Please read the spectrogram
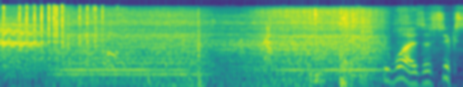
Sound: sounds of machinery

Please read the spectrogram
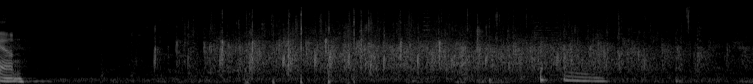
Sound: applause

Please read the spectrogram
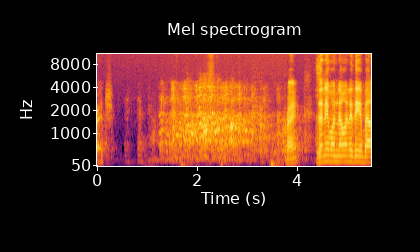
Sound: audience laughing

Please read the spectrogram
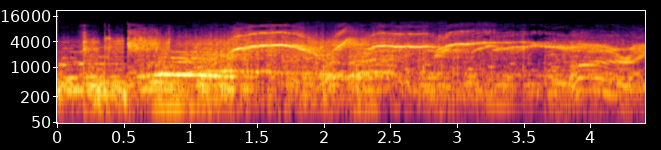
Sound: applause from the crowd

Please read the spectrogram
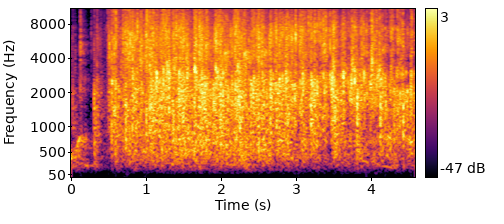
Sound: audience applauding

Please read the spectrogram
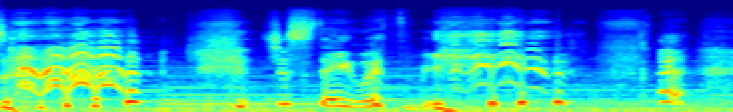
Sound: laughs; nervous laughter

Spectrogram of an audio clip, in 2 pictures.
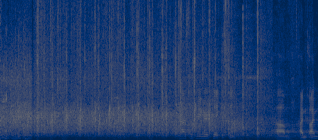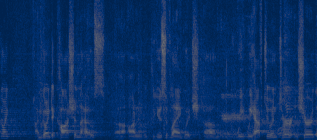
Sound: applause

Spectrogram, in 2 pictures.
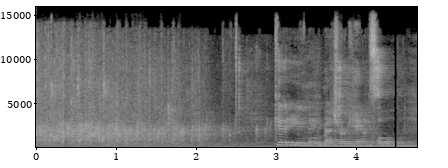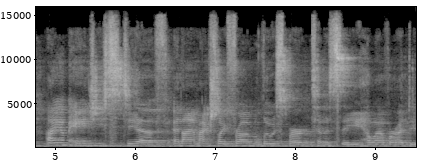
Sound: applause

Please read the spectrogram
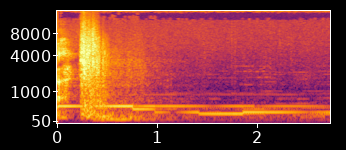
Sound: pack exploding; curious electronic music

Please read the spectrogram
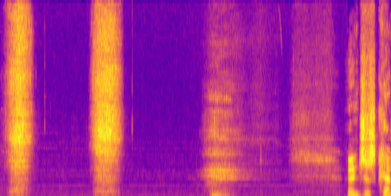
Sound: sniffs, grunts

